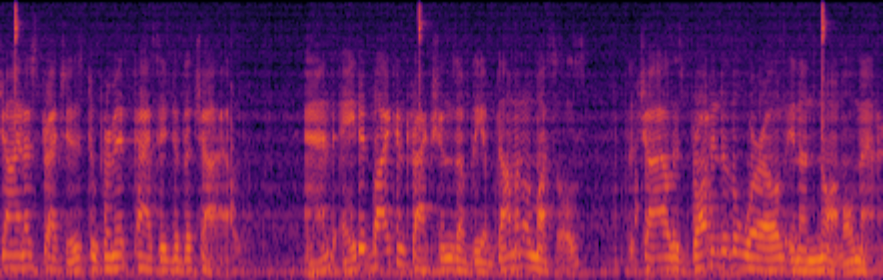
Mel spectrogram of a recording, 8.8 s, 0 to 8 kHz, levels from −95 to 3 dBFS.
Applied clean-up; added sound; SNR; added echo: none; Chink, clink; 15 dB; reverberation time 0.4 s.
